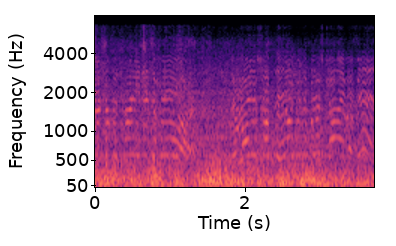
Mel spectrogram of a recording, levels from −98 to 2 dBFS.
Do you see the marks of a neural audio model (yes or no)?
no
